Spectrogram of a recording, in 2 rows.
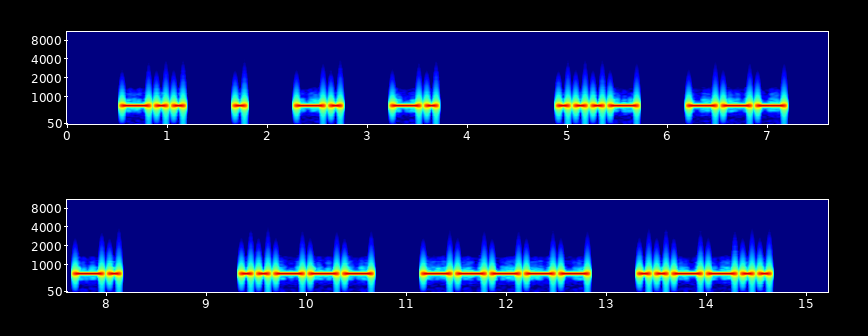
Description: Morse code, heard as a keyed tone, about 14 wpm, spaced as for 10 wpm, 680 Hz. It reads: DENN VON 20?
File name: Morsekurs / Witze / Witz 14. März 2023 50 F70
